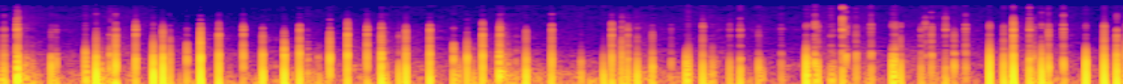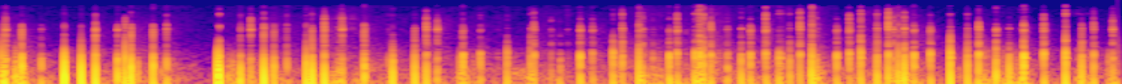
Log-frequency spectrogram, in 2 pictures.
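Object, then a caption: Small woven wooden coaster. A small, flat, woven wooden lattice coaster is held close to the microphone and rubbed and tapped with fingertips. The result is a dense, continuous run of soft, dry clicks and scratchy taps with a deep, muffled body and very little high end. Each tap dies away almost instantly.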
